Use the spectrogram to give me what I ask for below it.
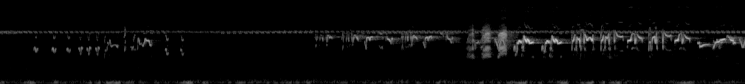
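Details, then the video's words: Sooty-headed bulbul song played to provoke other bulbuls: a few soft piping notes, then a swelling, continuous stream of rapid twittering and bubbly chirps growing louder toward the end, over a steady high whine. "Suara Burung Kutilang Gacor Paling Ampuh Untuk Pancingan"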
